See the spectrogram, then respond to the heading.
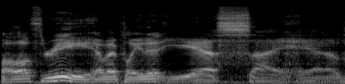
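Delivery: put-on booming announcer voice. Answering whether they have played Fallout three, sounding like Vince McMahon. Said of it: "why'd you sound like Vince McMahon there?".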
